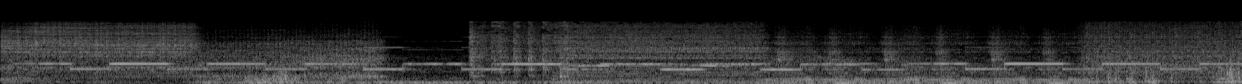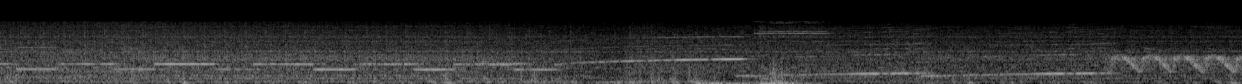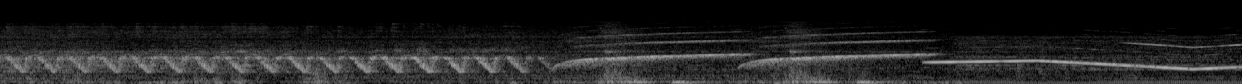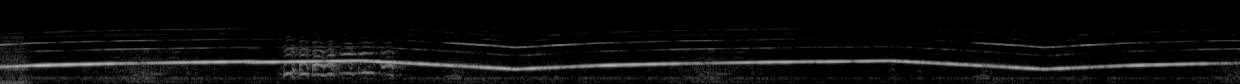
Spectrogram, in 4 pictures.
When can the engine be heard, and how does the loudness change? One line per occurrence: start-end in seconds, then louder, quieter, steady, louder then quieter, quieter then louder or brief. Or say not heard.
0.0-37.5 quieter.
